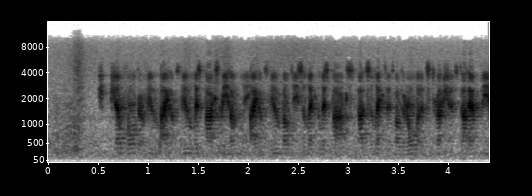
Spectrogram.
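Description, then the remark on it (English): Tinny, narrow-band recorded voice giving instructions from a very old mobile phone's small speaker, continuous and slightly harsh, with no other sounds around it. “That's some instructions from a very old mobile phone, and I might be booing a bit of that because it's quite funny.”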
